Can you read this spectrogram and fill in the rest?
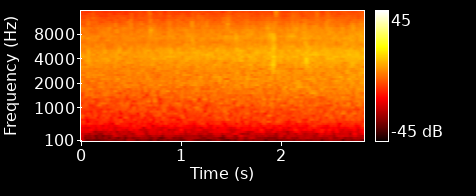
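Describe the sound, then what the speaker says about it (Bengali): Steady, heavy rain hisses continuously on a surface, a dense, even downpour with no voices. "সেই জোরে জোরে বৃষ্টি পড়তেছে"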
